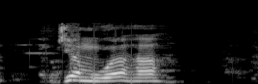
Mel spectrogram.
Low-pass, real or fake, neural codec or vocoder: 7.2 kHz; real; none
